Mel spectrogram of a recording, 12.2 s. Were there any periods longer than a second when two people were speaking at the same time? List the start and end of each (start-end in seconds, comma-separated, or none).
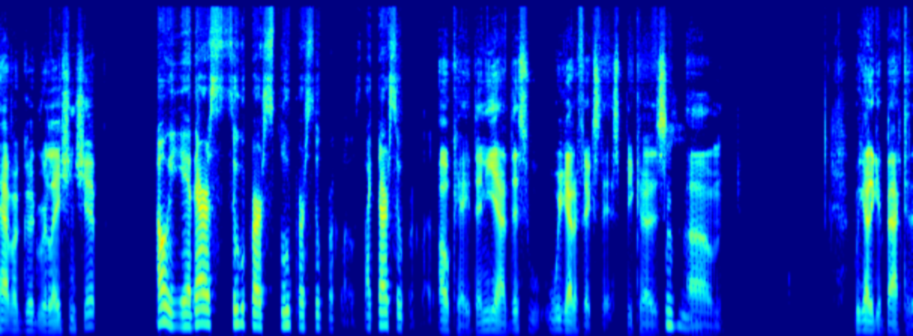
none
